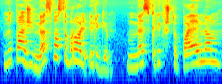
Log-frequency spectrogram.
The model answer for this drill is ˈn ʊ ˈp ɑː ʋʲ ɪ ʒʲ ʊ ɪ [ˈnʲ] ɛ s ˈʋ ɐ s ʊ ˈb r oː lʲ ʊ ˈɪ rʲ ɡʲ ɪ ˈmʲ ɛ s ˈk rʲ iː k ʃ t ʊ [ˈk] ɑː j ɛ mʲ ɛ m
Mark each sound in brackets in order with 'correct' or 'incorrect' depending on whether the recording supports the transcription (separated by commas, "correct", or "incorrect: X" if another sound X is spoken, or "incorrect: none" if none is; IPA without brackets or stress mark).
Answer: incorrect: mʲ, incorrect: p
